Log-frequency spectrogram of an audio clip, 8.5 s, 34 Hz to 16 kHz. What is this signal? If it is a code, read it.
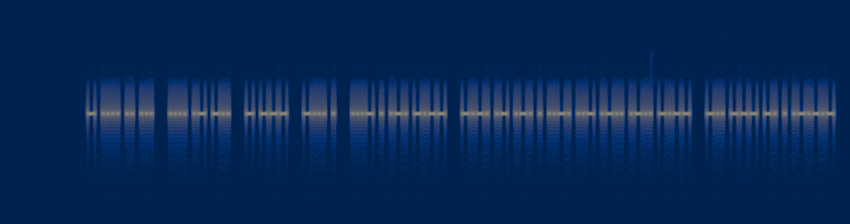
Morse code, heard as a keyed tone, about 50 wpm, 700 Hz. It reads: THIS HAD TO BE VERY CAREFULLY DONE.
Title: Sentences from Top 1300 Words 50wpm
